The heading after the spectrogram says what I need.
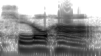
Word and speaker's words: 실로암: 불교를 믿으신 분들은 실로암 이렇게 이야기를 하면 무슨 암자를 가리키나 라고 생각하실지 모르지만은 실로암은 암자가 아니고요, 연못의 이름입니다. 예루살렘 성 안에 있는 연못인데 실제 히브리 발음은 실로하 이렇게 이야기를 합니다.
